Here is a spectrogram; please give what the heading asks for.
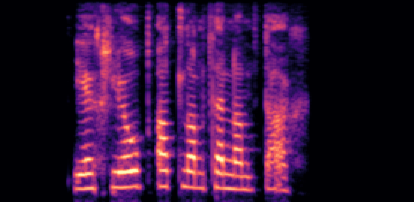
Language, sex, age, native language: Icelandic, female, 30-39, Icelandic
